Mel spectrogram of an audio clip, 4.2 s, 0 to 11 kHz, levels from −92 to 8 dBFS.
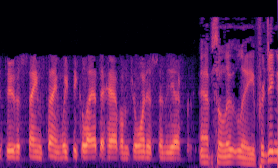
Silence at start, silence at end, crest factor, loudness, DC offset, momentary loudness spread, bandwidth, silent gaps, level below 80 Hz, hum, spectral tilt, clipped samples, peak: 0 s; 0 s; 16 dB; -22 LUFS; under 0.1%; 4 LU; 8 kHz; none; -48 dBFS; none; -5 dB/octave; under 0.1%; -6 dBFS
